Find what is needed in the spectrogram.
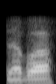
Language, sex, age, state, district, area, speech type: Assamese, male, 18-30, Assam, Dibrugarh, urban, conversation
